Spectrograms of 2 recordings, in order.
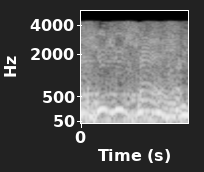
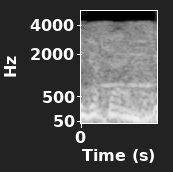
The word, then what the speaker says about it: Juju Chang: Bohemily Chan. I hope I said that right. – Hello. – Bohemily Chan? – Juju Chang. – Juju Chang.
